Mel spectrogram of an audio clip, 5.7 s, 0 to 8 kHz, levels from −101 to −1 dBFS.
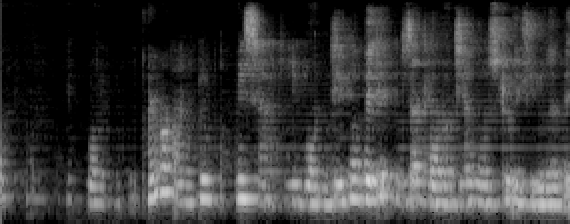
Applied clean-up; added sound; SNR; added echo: neural mask model DeepFilterNet 3.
